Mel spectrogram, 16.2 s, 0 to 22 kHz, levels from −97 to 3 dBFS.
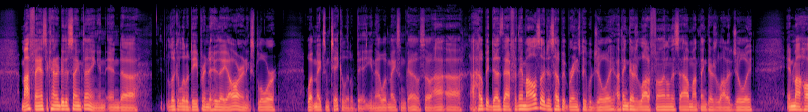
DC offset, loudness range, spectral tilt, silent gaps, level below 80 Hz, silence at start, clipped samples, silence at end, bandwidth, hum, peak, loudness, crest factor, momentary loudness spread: under 0.1%; 5 LU; -6 dB/octave; none; -46 dBFS; 0.1 s; under 0.1%; 0 s; 16.5 kHz; none; 0 dBFS; -23 LUFS; 22 dB; 9 LU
